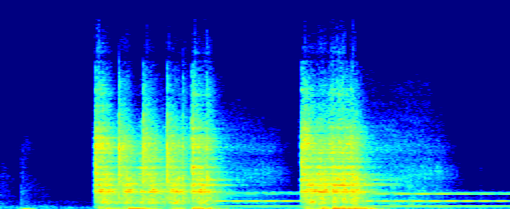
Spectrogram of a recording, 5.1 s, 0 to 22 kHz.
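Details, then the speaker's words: Toyota 1UZ-FE VVTi V8 test engine on a test loom with a 2UZ ECU: starter cranks in two short bursts with no firing and no check-engine light; crank-no-start, traced to a dropped power feed terminal. "so the engine itself turns over"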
